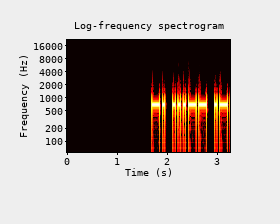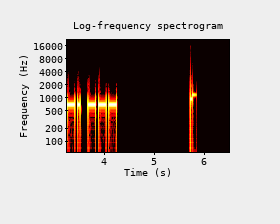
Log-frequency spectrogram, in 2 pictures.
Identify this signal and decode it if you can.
Morse code, heard as a keyed tone, about 22 wpm, 700 Hz. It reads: N3PO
